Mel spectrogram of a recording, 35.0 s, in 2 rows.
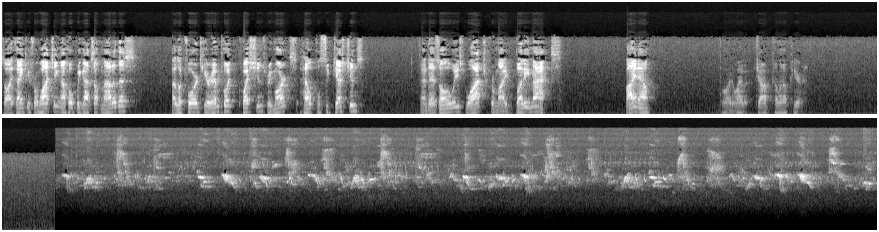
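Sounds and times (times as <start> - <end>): birds chirping: 0.0 - 2.6, 18.6 - 35.0.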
